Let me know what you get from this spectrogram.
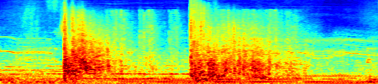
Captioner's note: guns banging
